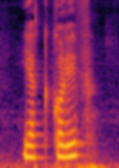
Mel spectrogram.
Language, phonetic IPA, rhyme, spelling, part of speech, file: Czech, [ˈjakolɪf], -olɪf, jakkoliv, adverb, Cs-jakkoliv.ogg
- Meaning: alternative form of jakkoli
